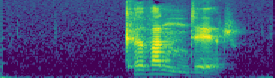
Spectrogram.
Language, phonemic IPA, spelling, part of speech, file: Welsh, /kəˈvandɪr/, cyfandir, noun, Cy-cyfandir.ogg
- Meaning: continent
